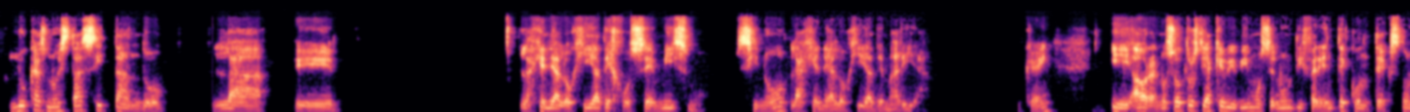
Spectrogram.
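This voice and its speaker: Husky-voiced man teaching a Bible lesson. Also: medium pitch, a little mellow. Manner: explanatory, repeats "¿ok?" to check understanding; shares screen while teaching, online class. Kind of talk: Bible study lecture.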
